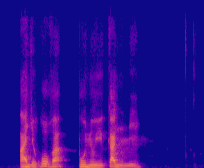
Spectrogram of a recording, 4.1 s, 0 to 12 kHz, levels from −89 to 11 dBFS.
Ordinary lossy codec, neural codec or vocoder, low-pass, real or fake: Opus, 24 kbps; codec, 24 kHz, 1.2 kbps, DualCodec; 10.8 kHz; fake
